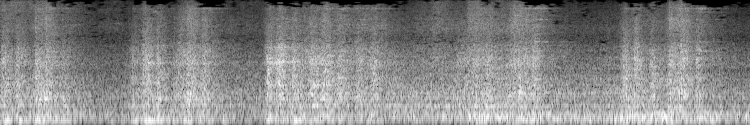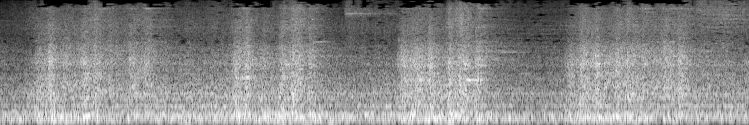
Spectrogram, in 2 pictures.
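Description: A freight train rumbles past close by, its wheels clattering rhythmically over the rails.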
